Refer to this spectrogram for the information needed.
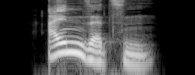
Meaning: dative plural of Einsatz
- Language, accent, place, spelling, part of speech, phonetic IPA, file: German, Germany, Berlin, Einsätzen, noun, [ˈaɪ̯nˌzɛt͡sn̩], De-Einsätzen.ogg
